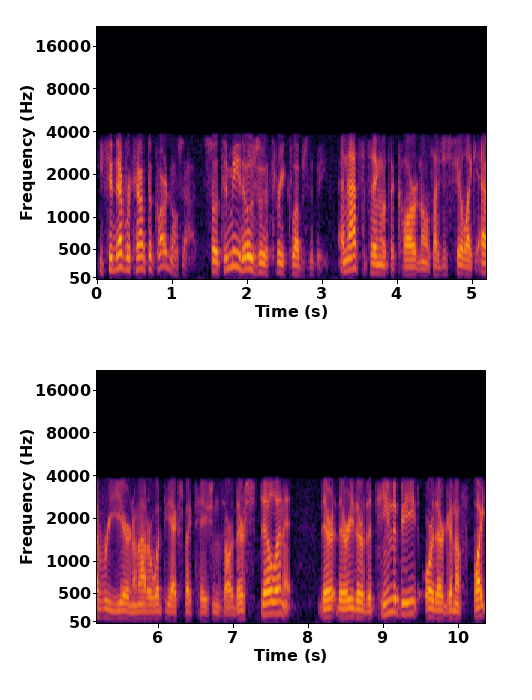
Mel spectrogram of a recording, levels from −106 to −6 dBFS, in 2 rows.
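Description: Nothing's technically wrong in this speech clip; it just has the narrow, phone-line sound of G.711 telephone coding, with nothing getting through above about 3.7 kHz.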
